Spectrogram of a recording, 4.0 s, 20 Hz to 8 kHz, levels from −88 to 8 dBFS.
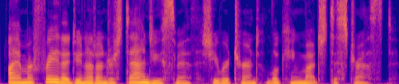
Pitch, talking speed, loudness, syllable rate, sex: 190 Hz, 210 wpm, -16 LUFS, 5.9 syllables/s, female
